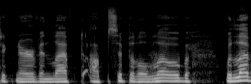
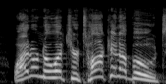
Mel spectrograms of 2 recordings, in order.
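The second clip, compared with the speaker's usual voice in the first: exaggerated Canadian accent, very high, shrill and swooping; 13 semitones higher, 5 dB louder than usual. Showing how a Canadian accent gets amplified, in an exaggerated Canadian accent. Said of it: "you'll get very Canadian. Your Canadian accent will amplify ... I exaggerated".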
